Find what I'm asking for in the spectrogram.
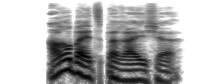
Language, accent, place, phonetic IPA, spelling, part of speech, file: German, Germany, Berlin, [ˈaʁbaɪ̯t͡sbəˌʁaɪ̯çə], Arbeitsbereiche, noun, De-Arbeitsbereiche.ogg
- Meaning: nominative/accusative/genitive plural of Arbeitsbereich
